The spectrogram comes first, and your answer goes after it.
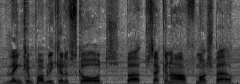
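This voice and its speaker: A man's voice: mid-range voice, brisk. A teenage male with an English accent, hosting a casual football chat with fellow fans. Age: teens. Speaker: host of post-match fan chat. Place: outside a stadium by a brick wall. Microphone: handheld phone. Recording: faint outdoor background noise.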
